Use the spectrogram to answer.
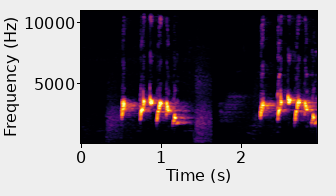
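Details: Red-whiskered bulbul, song in the lak wai / mae bot style: two loud phrases of rapid, bright, swooping notes, separated by a brief rustling thump.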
